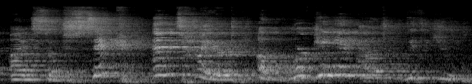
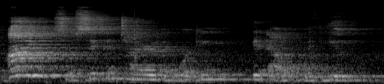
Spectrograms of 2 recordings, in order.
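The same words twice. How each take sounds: First: The stress falls on the verbs. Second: The stress falls on the pronouns. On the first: The speaker calls it right. "put the meaning in the consonants and stress the verbs" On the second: The speaker calls it wrong. "I'm going to do the first one again"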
